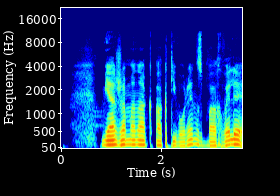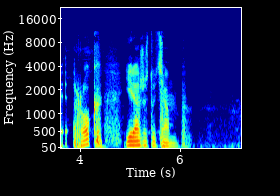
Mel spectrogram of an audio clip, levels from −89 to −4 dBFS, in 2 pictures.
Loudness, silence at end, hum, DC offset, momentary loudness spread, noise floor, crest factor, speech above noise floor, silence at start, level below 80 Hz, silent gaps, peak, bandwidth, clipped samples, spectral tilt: -27 LUFS; 1.1 s; none; under 0.1%; 13 LU; -65 dBFS; 20 dB; 39 dB; 0.5 s; -48 dBFS; none; -6 dBFS; 11 kHz; under 0.1%; -8 dB/octave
